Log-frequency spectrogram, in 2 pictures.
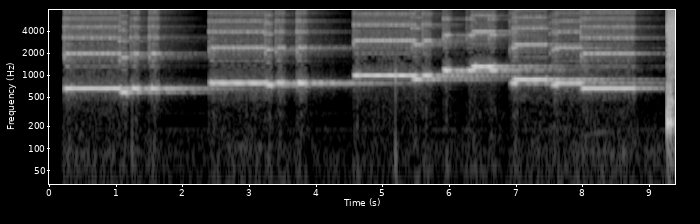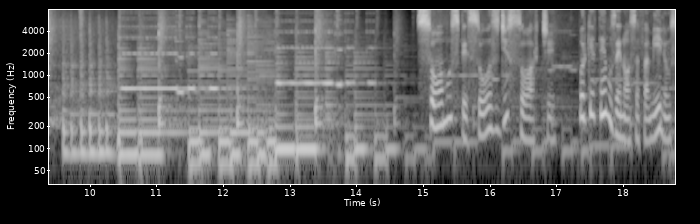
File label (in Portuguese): aniversario irma plural voz feminina; aniver irmaos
